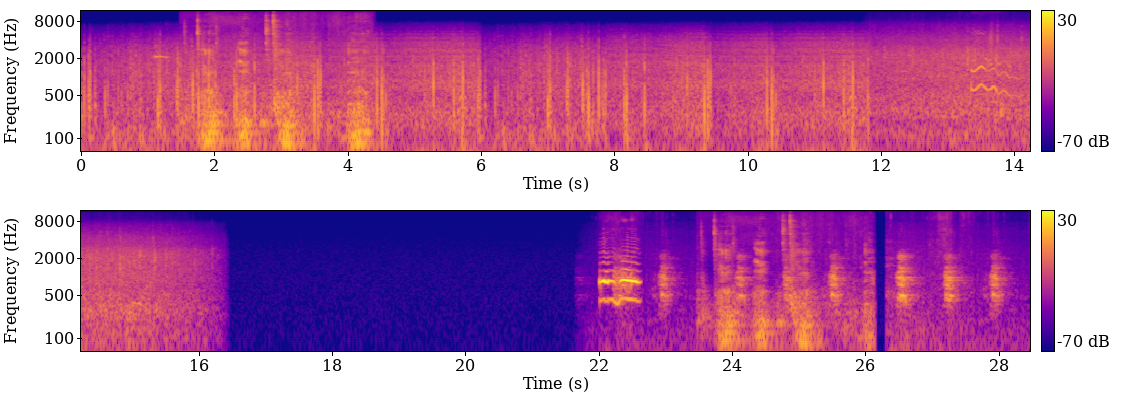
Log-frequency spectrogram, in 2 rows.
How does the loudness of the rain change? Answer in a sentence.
The volume of the rain stays about the same.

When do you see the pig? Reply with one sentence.
You can hear the pig from 1.4 to 4.4 s and from 23.4 to 26.1 s.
